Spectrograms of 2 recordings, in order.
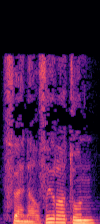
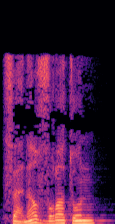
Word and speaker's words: فناظرة: سابعا، احذر من اللحن في كلمة فناظرة، فناظرة، فالظاء مكسورة وليست ساكنة، فنطقها الصحيح فناظرة، ومن الخطأ أن تقول فنظرة، والفرق بينهما شاسع.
